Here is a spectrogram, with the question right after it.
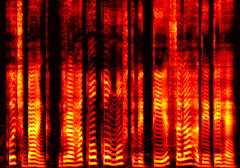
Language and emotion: Hindi, neutral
